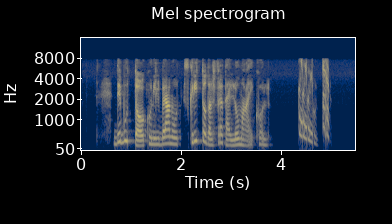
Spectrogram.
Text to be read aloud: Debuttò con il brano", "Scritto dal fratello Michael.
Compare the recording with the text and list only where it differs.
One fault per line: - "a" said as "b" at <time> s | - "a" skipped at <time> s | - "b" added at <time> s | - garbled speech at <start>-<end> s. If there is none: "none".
none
